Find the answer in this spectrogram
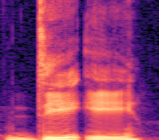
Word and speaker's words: desuetude: Can you spell that again? D-E-S-U-E-T-U-D-E.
